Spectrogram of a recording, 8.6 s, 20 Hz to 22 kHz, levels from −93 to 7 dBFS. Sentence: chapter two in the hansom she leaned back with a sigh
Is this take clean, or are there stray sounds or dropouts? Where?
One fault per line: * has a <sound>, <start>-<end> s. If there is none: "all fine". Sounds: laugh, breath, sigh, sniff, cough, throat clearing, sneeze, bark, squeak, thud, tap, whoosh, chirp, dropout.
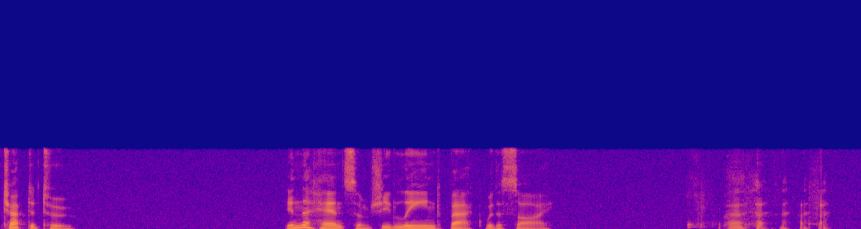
* has a laugh, 6.9-8.4 s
